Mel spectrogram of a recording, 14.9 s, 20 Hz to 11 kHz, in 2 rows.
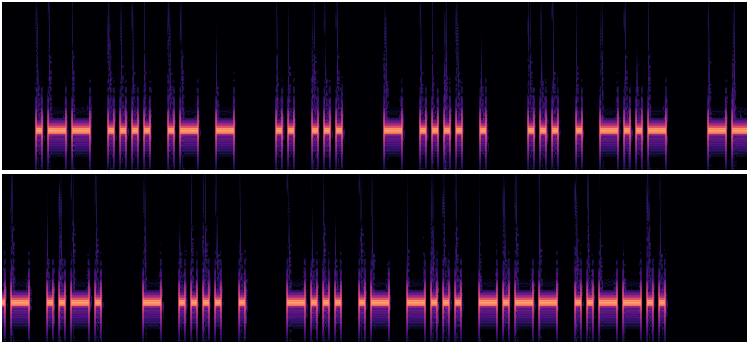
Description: Morse code, heard as a keyed tone, about 20 wpm, 700 Hz. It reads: WHAT IS THE SEX OF THE BABY?
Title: Sentences from Top 1600 Words 20wpm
